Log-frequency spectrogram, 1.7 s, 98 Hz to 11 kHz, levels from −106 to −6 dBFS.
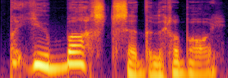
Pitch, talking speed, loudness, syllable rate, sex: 160 Hz, 245 wpm, -18 LUFS, 5.1 syllables/s, male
